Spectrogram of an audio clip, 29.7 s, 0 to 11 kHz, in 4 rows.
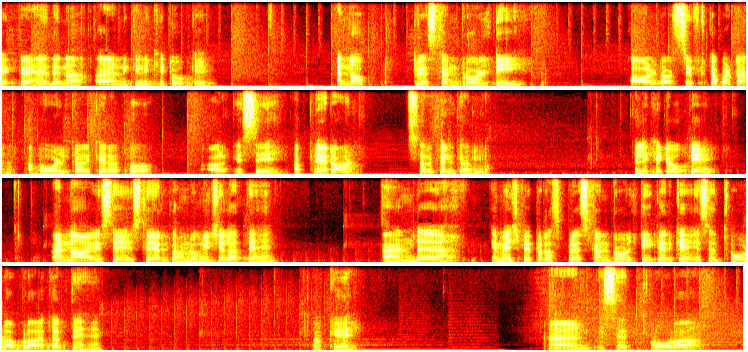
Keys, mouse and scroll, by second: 1.6 click, 4.3 ctrl+t, 7.0-17.1 alt+shift+drag, 19.0 ctrl+t, 21.2-29.7 drag.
